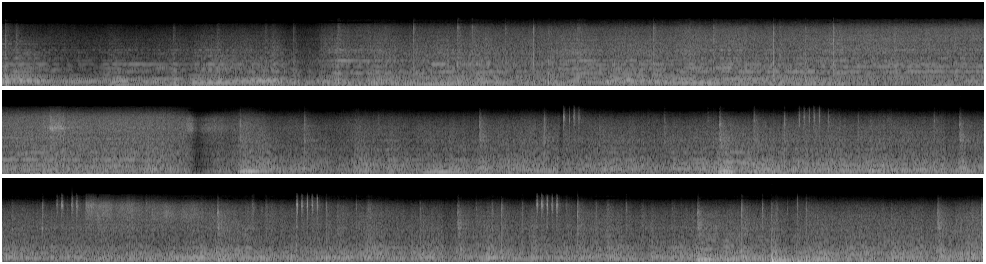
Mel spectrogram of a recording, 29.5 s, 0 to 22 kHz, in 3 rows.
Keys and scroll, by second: 0.0-1.3 typing, 3.2 Home, 4.3-7.5 typing, 10.9 Home, 11.0 shift+End, 11.7-13.7 typing.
